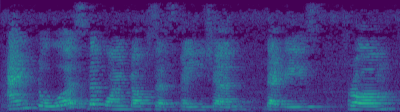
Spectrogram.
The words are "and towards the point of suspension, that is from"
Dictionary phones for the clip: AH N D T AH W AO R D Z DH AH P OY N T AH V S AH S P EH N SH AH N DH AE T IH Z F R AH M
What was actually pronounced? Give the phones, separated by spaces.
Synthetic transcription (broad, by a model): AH N D T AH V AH R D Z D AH P OY N T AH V S AH S P EH N SH AH N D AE T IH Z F R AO M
